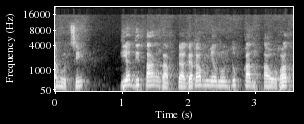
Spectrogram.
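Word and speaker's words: Houthi: Namun oleh pemberontak suku Hutsi atau Huti, dibacanya Hutsi, dia ditangkap gara-gara menyelundupkan Taurat yang berusia 800 tahun ke Israel.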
